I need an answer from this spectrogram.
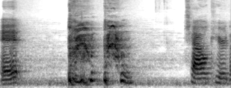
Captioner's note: lady coughing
